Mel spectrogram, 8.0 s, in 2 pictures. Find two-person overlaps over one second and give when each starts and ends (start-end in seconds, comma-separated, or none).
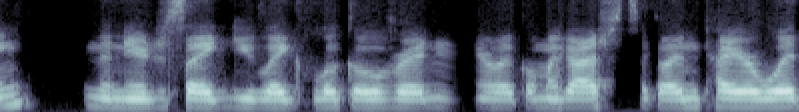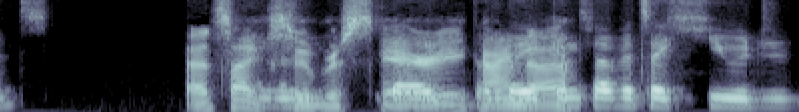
5.2-6.9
